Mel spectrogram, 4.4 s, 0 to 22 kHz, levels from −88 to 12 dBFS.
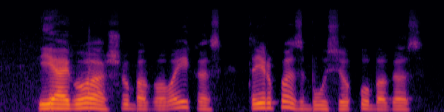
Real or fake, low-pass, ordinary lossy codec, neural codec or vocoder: fake; 14.4 kHz; Opus, 32 kbps; vocoder, 44.1 kHz, 128 mel bands every 256 samples, BigVGAN v2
